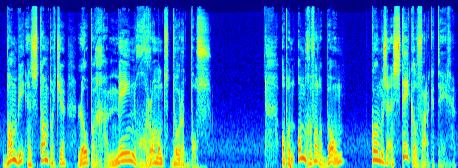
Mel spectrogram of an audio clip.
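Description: Slow, expressive husky male storyteller. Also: mid-range voice. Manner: expressive, slow read-aloud. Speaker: narrator. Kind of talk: children's storybook reading.

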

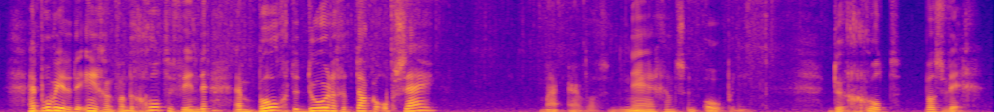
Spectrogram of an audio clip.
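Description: A man reading a children's story aloud in an expressive, sing-song way. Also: medium pitch. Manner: lively, sing-song narration. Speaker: audiobook reader.

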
